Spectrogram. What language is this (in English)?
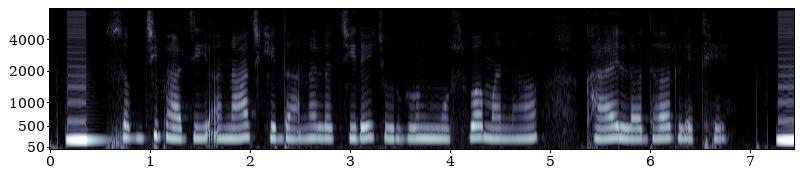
Chhattisgarhi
